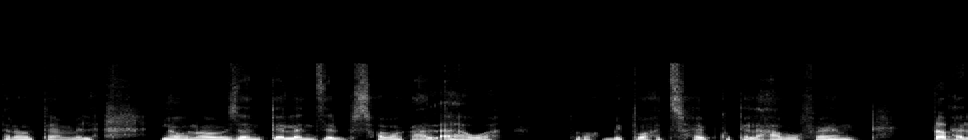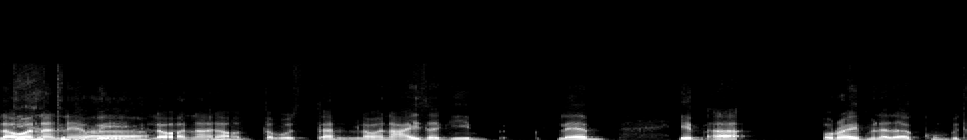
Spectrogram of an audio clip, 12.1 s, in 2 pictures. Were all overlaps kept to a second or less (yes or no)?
no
